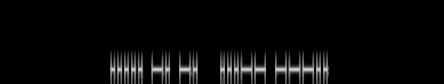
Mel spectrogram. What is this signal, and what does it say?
Morse code, heard as a keyed tone, about 36 wpm, 700 Hz. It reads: 5NN 38
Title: CQ WW DX Contest Exchange Encore - 35wpm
